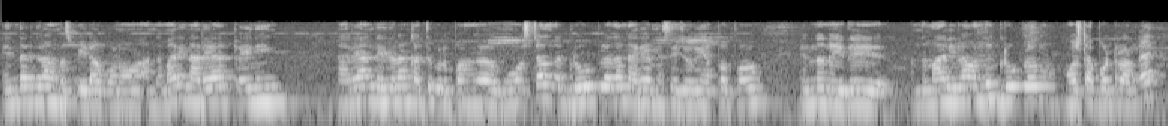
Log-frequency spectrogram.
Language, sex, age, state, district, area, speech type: Tamil, male, 18-30, Tamil Nadu, Perambalur, rural, spontaneous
